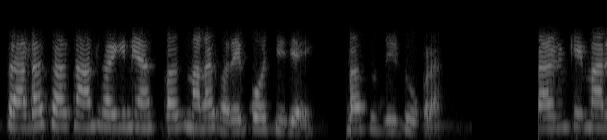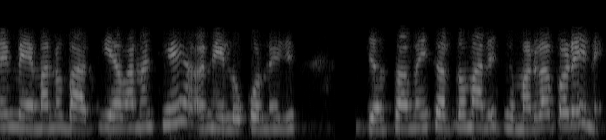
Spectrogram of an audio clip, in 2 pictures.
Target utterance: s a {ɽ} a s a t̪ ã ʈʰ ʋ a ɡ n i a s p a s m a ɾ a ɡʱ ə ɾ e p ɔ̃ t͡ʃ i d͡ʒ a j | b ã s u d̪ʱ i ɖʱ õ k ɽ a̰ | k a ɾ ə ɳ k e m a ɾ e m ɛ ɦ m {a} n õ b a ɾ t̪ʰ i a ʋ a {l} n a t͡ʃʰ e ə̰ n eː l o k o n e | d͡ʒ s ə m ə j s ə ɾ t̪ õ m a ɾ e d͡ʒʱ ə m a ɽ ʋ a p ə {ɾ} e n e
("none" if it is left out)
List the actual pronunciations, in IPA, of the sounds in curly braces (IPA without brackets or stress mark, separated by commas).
ɽ, a, none, ɽ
